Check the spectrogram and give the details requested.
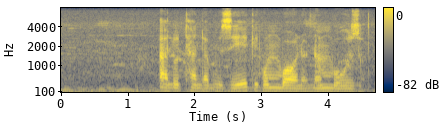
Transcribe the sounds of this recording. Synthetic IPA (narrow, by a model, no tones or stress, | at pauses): alutʰandʱaɓuzekʼikʼum̩ɓɔnɔnom̩ɓʱuːzɔ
